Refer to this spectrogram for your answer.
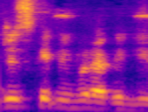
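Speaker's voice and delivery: plain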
